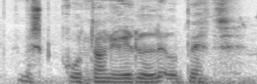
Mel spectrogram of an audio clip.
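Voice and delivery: usual speaking voice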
